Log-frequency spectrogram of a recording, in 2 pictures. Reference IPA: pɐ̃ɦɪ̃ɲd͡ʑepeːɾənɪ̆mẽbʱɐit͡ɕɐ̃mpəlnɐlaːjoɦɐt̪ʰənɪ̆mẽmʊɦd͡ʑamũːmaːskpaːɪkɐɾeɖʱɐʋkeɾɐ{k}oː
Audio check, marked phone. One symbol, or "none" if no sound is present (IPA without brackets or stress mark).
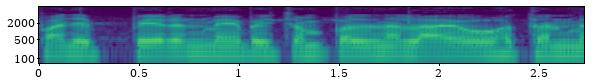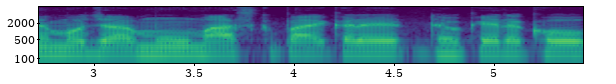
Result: kʰ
